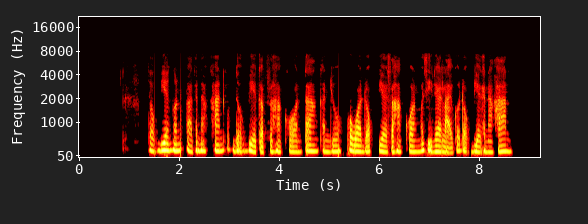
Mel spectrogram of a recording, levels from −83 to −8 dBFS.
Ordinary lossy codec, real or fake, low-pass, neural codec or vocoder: none; real; none; none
